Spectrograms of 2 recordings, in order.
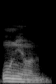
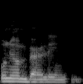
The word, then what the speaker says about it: Union Berlin: Union Berlin right right it's pronounced onion by Sprouts Union pronounced onion Berlin right so Unum Berlin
